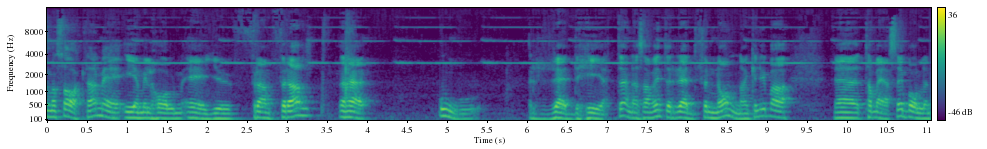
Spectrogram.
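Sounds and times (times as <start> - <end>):
speech: 0.0 - 4.1, 4.9 - 11.0
thin high-pitched electronic alarm tone: 0.0 - 11.0
person making a brief vocal sound: 5.0 - 5.5.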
